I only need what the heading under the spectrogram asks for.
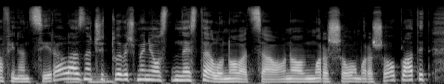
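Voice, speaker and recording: Very fast speech comes from a woman with a dark, mellow tone. Her pitch swings very widely over a quiet background. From eastern Croatia (Slavonia), childhood partly in Switzerland; Croatia. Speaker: stage and screen actress; screen actress. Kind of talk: interview. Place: hall. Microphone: lapel.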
